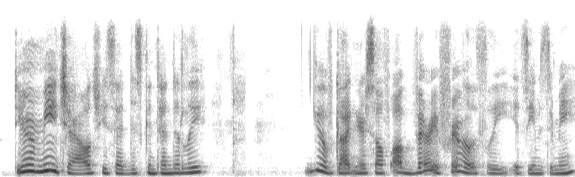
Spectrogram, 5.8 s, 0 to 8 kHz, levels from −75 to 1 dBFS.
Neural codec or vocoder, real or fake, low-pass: none; real; 7.2 kHz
